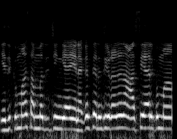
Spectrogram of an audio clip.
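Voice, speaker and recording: A woman playing a meek, tender grown daughter in a comedy skit, speaking softly and pleadingly with a Kanyakumari Tamil accent. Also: extremely high pitch, little pitch movement, very fast, slight background noise. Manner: soft, pleading.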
